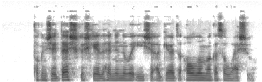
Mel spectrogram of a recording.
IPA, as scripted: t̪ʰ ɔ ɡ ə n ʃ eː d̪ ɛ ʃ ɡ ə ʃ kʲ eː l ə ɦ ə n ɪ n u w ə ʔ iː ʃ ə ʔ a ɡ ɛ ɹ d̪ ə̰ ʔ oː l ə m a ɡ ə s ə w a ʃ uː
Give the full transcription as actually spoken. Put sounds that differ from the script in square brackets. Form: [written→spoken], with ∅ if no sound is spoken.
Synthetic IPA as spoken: t̪ʰ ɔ ɡ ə n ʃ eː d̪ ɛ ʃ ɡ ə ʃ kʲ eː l ə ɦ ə n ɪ n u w ə ʔ iː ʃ ə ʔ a ɡ ɛ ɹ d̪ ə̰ ʔ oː l ə m a ɡ ə s ə w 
